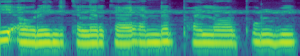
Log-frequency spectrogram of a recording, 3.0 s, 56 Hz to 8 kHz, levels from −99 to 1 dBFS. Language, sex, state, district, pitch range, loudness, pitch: Hindi, female, Punjab, Kapurthala, 185-195 Hz, -16 LUFS, 190 Hz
